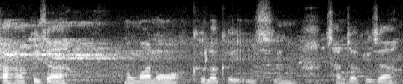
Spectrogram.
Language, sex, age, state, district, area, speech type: Bodo, female, 30-45, Assam, Baksa, rural, spontaneous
